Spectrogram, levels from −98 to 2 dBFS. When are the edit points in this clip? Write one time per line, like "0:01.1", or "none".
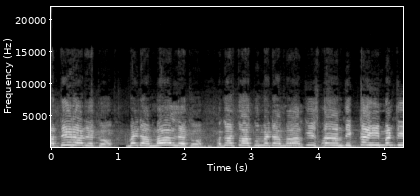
0:03.9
